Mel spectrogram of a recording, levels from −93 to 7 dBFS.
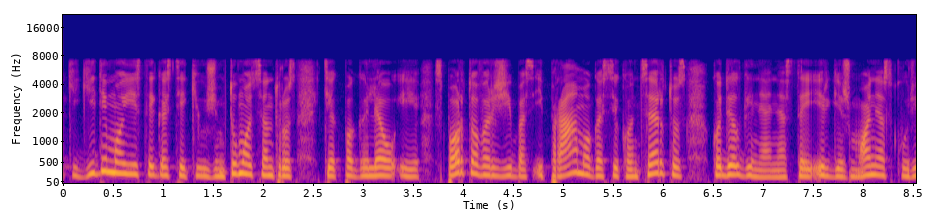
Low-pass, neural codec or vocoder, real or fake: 7.2 kHz; none; real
